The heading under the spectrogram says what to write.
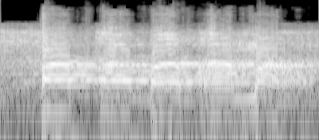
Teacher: प फ ब भ म, इन 5 को दोनों होठों से उच्चारित करना पड़ता है।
